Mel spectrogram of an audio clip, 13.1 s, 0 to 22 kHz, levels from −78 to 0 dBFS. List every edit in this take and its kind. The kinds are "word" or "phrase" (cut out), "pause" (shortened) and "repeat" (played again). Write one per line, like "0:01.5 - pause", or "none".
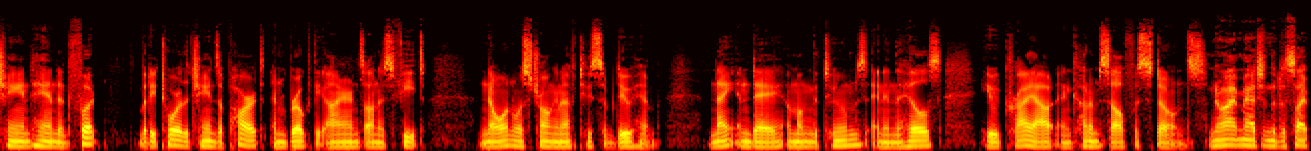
none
